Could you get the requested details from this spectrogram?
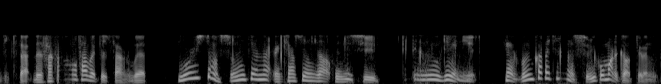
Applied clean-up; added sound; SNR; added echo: neural separator model SepFormer WHAM!.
